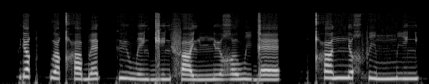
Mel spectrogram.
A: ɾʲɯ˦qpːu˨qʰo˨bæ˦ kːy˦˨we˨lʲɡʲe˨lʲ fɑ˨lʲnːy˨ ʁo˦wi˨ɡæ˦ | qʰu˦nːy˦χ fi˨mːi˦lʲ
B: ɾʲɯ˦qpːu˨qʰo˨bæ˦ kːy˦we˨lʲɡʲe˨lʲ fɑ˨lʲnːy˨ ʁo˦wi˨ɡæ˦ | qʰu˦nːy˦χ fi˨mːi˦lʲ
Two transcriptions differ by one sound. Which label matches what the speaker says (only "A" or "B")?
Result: A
